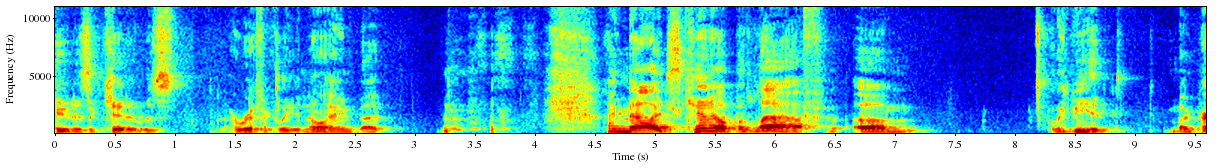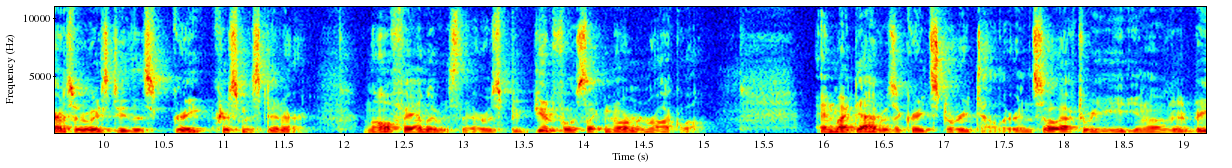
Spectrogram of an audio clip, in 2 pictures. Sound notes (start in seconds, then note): 3.2 laughs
